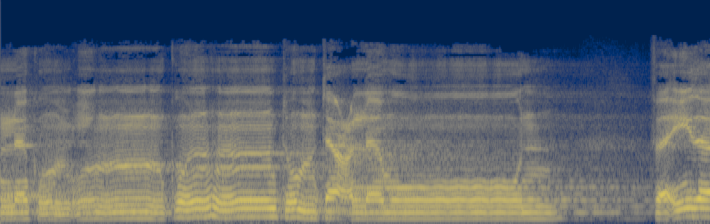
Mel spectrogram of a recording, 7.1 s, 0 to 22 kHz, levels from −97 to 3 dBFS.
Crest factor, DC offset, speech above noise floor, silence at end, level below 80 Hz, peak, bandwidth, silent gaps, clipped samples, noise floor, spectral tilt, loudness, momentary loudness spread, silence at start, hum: 12 dB; under 0.1%; 21 dB; 0 s; -60 dBFS; -6 dBFS; 10 kHz; none; under 0.1%; -40 dBFS; -6 dB/octave; -20 LUFS; 11 LU; 0 s; none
